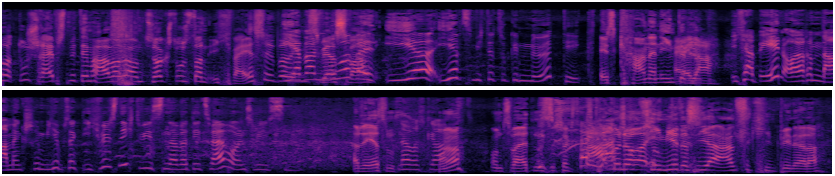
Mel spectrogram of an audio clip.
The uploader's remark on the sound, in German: Hawi D'Ehre LIVE - WIEN. Aus dem Theater im Park, Wien.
